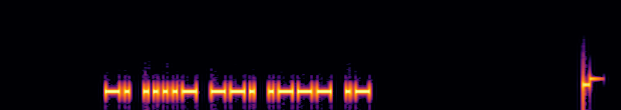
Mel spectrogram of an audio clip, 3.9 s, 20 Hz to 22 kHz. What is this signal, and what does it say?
Morse code, heard as a keyed tone, about 40 wpm, 700 Hz. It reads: N4GJA
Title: USA Call Signs - 5 Characters - 6x Character Spacing - 40wpm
